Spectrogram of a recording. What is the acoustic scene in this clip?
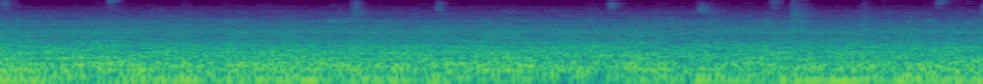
subway train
